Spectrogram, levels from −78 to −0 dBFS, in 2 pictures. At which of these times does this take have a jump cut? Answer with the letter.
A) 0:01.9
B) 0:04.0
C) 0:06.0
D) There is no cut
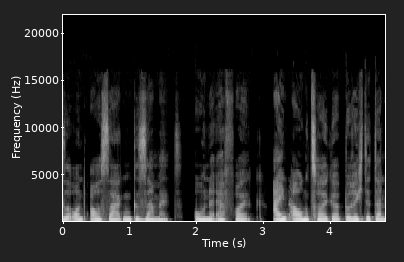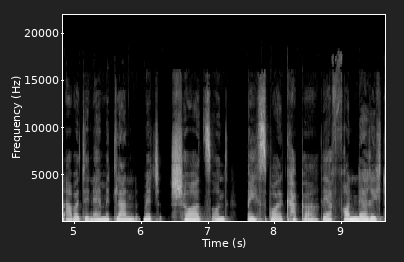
C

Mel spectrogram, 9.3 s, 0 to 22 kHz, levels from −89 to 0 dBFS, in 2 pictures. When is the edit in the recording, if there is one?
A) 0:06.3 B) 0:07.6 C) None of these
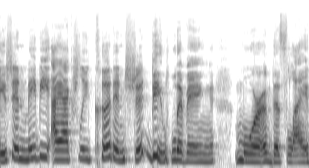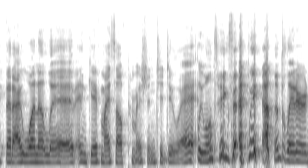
B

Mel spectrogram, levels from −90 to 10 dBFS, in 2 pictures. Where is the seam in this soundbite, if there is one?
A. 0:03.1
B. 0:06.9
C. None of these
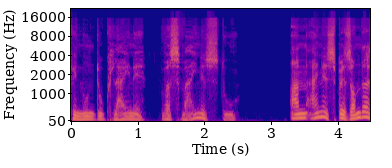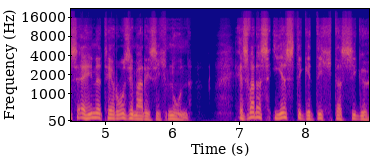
A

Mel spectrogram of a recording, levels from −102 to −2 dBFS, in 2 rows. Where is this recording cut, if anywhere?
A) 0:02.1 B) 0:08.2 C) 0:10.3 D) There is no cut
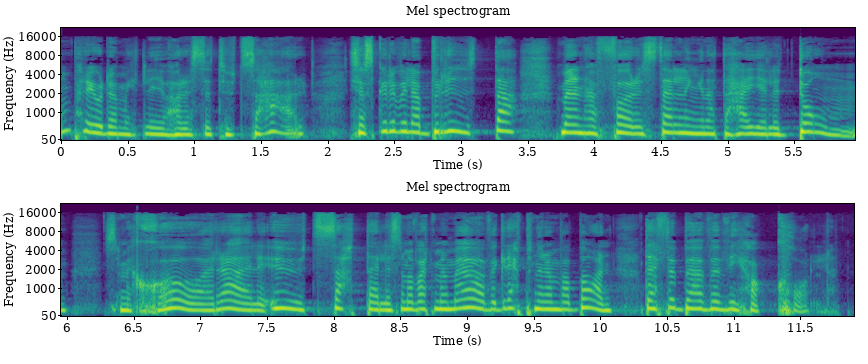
C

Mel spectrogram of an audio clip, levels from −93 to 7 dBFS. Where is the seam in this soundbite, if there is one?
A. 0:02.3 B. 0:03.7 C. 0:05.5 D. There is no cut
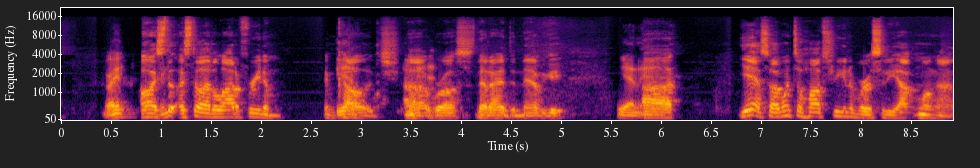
D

